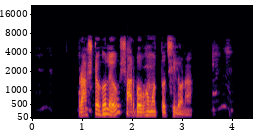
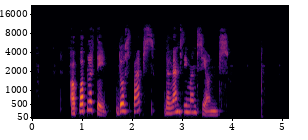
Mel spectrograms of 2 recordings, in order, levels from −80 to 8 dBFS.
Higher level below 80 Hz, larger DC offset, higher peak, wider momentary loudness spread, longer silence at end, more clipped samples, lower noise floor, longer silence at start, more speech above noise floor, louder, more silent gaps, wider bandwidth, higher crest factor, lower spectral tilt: first, -56 dBFS vs -84 dBFS; neither; first, 0 dBFS vs -6 dBFS; about the same, 13 LU vs 14 LU; second, 0.5 s vs 1.2 s; neither; second, -40 dBFS vs -77 dBFS; first, 0.9 s vs 0.75 s; second, 25 dB vs 50 dB; first, -16 LUFS vs -28 LUFS; first, 2.53-2.57 s, 3.24-3.54 s vs none; second, 7.6 kHz vs 11 kHz; about the same, 18 dB vs 22 dB; about the same, -4.5 dB/octave vs -3.5 dB/octave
